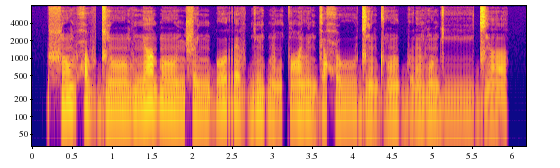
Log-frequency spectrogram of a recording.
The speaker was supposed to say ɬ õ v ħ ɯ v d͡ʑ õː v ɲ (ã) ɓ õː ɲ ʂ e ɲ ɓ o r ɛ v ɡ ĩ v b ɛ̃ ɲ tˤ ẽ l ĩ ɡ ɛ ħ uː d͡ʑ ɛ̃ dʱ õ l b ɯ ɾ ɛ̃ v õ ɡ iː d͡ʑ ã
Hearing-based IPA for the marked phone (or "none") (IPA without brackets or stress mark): ã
